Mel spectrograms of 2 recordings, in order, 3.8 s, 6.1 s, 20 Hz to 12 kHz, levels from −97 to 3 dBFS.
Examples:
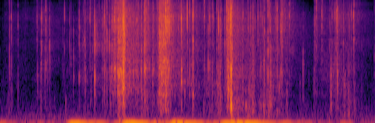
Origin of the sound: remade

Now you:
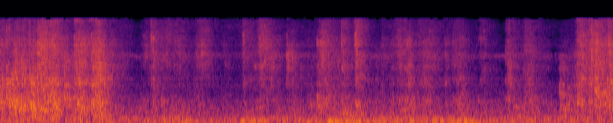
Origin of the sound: remade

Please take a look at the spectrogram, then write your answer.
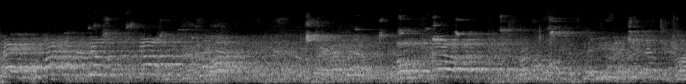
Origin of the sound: recorded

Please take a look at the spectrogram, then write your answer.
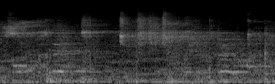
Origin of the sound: remade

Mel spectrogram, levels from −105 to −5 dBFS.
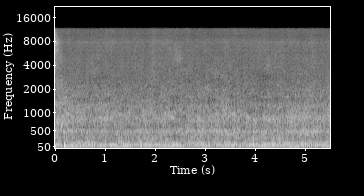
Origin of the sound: remade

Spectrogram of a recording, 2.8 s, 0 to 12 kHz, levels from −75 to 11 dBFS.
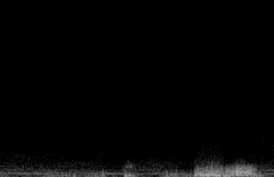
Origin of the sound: recorded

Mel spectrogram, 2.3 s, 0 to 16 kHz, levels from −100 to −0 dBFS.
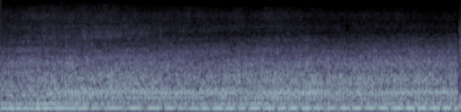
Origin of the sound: recorded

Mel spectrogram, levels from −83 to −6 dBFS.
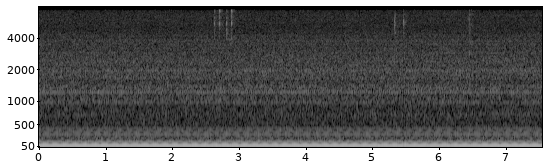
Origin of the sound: recorded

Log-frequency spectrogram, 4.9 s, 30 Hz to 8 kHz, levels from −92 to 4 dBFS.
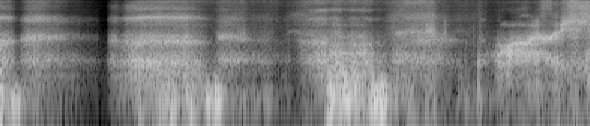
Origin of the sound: remade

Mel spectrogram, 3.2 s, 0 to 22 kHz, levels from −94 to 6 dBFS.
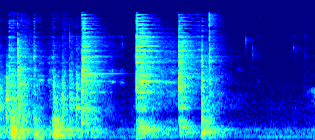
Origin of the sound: recorded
